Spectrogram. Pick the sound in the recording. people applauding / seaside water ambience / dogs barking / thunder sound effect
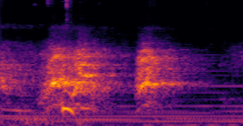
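dogs barking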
